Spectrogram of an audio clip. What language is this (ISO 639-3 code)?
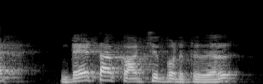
tam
